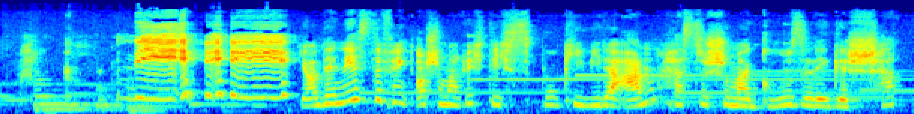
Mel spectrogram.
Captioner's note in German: gelächter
